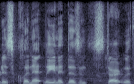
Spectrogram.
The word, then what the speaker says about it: Llanelli: Clonetley is spelled L-L-A... N-E-L-L-I. That's right. Clonetley. Starts with two L's, ends with two L's and an I. Clonetley. L-L-A-N-E-L-L-I. Clonetley. So there's four L's. Four L's in this word, in the name of this town. There are four L's, and there are three different pronunciations of the letter.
